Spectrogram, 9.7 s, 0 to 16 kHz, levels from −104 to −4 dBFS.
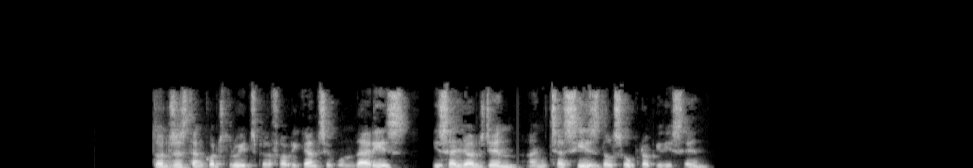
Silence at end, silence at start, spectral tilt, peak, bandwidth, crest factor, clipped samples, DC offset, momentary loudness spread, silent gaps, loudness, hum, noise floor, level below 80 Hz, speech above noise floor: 2.65 s; 1.55 s; -4.5 dB/octave; -2 dBFS; 8 kHz; 22 dB; under 0.1%; under 0.1%; 9 LU; 4.20-4.33 s; -22 LUFS; none; under -90 dBFS; -56 dBFS; over 69 dB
